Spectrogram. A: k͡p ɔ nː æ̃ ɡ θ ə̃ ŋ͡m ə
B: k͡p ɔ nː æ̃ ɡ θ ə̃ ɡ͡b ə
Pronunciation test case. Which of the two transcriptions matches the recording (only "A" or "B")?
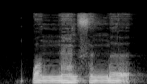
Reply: A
